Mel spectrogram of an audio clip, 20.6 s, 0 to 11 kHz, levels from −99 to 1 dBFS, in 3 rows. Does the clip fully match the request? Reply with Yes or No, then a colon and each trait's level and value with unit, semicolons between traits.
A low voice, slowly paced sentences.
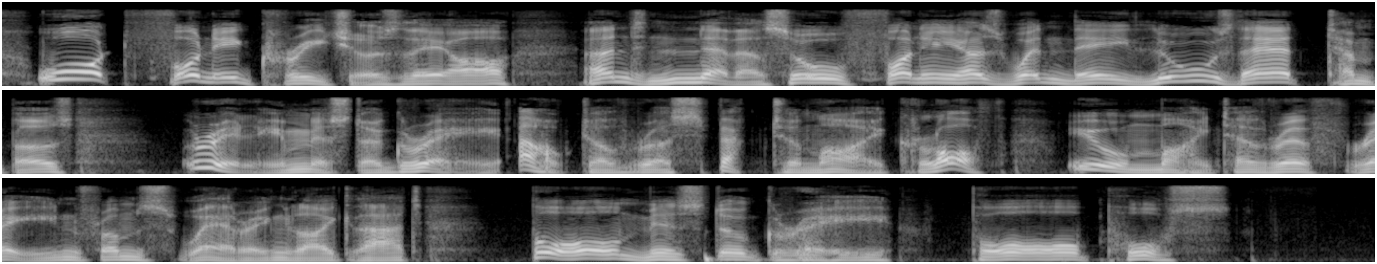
Yes: low, 110 Hz; slow, 110 wpm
